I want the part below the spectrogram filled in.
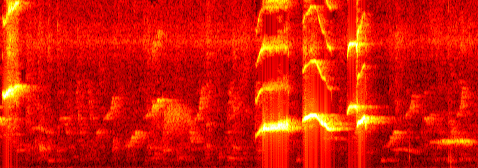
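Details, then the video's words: A female Oriental magpie-robin, a sound used to tempt reluctant males to sing. Quiet scattered notes, then three loud ringing whistles in quick succession. A soft whistle follows near the end. "SUARA KACER,POCI BETINA,terapi untuk memancing burung jantan yang males bunyi"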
